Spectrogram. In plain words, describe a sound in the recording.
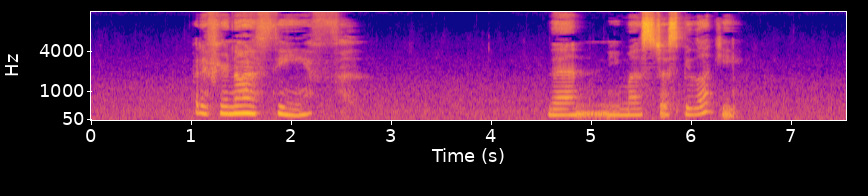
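A young woman speaks softly and closely into a microphone.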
